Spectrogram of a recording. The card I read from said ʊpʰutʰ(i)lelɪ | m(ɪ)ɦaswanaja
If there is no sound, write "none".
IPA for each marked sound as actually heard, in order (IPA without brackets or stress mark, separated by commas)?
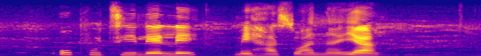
i, ɪ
